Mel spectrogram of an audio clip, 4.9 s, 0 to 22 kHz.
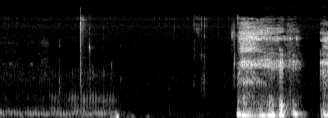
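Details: Senna, a young male Sphynx cat aged three months, after a nap, on an iPhone 12 Pro Max; a low purr for nearly two seconds, silence, then a louder rougher burst, perhaps a yawn.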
